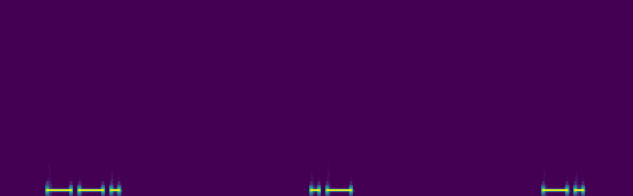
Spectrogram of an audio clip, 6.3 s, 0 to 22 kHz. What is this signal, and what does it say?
Morse code, heard as a keyed tone, about 15 wpm, spaced as for 4 wpm, 700 Hz. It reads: GAN
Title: 8x Character Spacing - Top 500 Words - 15wpm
